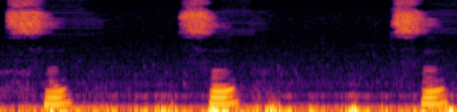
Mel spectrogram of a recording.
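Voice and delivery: स said as a plain clean hiss; Chinese s sound. Shown as a demonstration. Teacher showing students an easy Chinese sound, clear. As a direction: give स short and even. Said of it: "इसकी pronunciation बिल्कुल easy है".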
